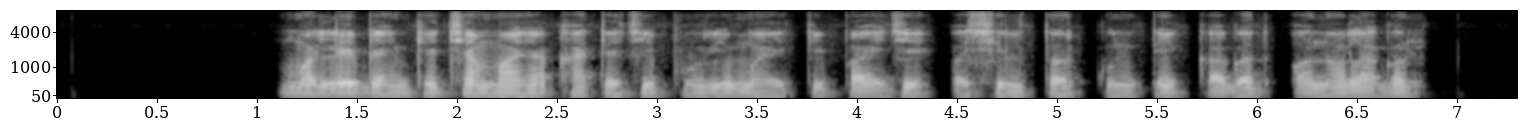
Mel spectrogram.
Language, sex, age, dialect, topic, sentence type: Marathi, male, 31-35, Varhadi, banking, question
